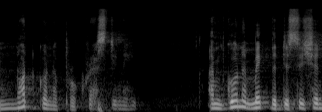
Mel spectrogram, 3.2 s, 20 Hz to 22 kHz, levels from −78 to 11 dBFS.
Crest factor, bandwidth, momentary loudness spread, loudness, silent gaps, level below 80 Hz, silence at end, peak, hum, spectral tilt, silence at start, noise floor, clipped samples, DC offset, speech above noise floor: 20 dB; 16 kHz; 15 LU; -29 LUFS; none; -64 dBFS; 0 s; -10 dBFS; none; -5 dB/octave; 0 s; -68 dBFS; under 0.1%; under 0.1%; 39 dB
